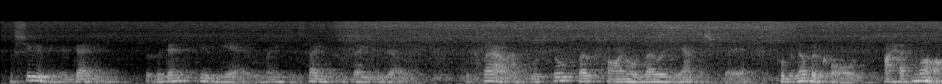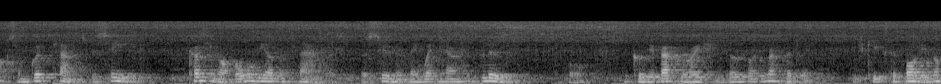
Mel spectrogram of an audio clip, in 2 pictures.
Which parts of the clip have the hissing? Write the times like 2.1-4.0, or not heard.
0.0-18.7.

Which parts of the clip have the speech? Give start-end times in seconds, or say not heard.
0.1-18.7.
